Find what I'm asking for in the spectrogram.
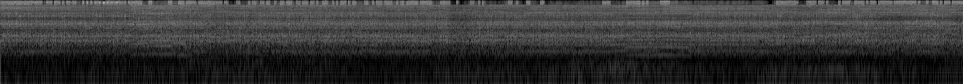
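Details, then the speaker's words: Pennsylvania Railroad doodlebug model (Spectrum) before its DCC install, wheels being cleaned with a Bright Boy while moving. A fast, high-pitched buzzy machine-gun rattle over the small motor's whine is gear chatter. The owner fears the gear could slip. "I don't particularly hate it as much as others, but I still don't like it because it could cause the gear to slip, which would have me reopen the entire drive. Just get that ready. Oh yeah, now you can definitely hear the machine gun"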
